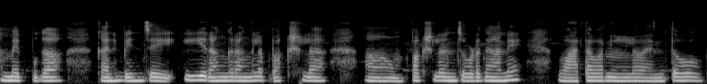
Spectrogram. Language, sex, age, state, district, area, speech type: Telugu, female, 60+, Telangana, Ranga Reddy, rural, spontaneous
